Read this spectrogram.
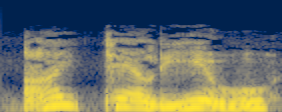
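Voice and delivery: high, slow hobbit voice; a small hero keeping his end up; Bilbo, polite and nervous. A narrator's reading. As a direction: hobbit speaking up bravely. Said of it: "in an effort to remain loyal".

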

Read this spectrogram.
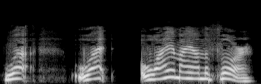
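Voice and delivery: dazed, waking up confused; groggy confusion. A narrator's reading. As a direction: come to, bewildered. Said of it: "had already begun to stir".

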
